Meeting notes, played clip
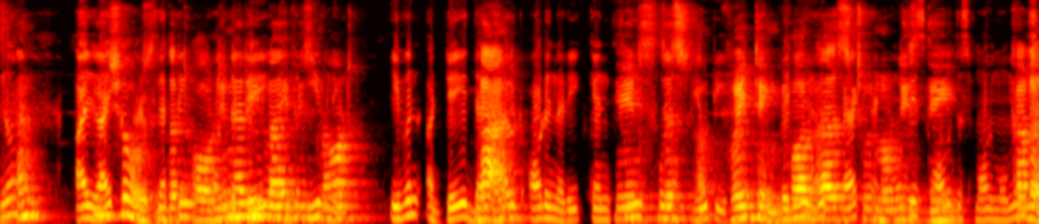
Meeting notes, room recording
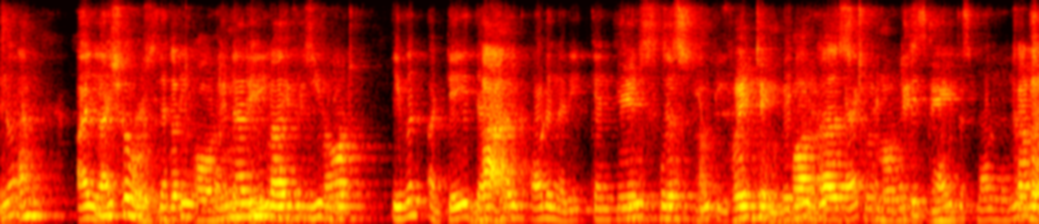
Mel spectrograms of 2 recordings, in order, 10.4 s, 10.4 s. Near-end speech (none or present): none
